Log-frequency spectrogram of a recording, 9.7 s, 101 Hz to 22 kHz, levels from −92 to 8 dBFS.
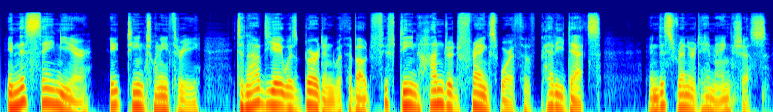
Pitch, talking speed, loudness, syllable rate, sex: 105 Hz, 150 wpm, -18 LUFS, 4.5 syllables/s, male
